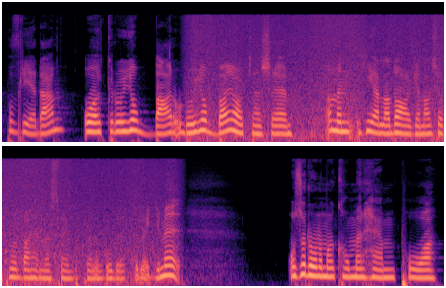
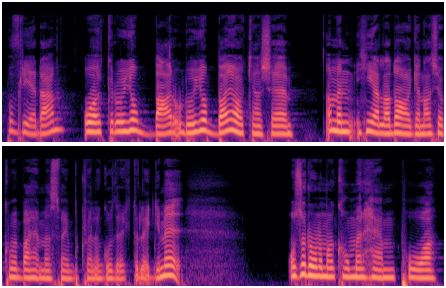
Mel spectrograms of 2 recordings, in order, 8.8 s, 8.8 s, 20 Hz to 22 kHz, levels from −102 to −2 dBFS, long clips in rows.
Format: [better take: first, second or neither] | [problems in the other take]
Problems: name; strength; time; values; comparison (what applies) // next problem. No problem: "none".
second | hiss; noticeable; from 2 to 6 s; 15 dB below the speech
